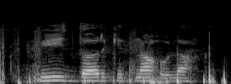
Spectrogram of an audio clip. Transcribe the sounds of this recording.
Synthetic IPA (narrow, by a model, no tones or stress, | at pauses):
biːd͡ʒd̪əɾkɪt̪naːɦoːlaː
